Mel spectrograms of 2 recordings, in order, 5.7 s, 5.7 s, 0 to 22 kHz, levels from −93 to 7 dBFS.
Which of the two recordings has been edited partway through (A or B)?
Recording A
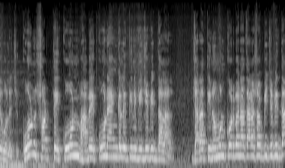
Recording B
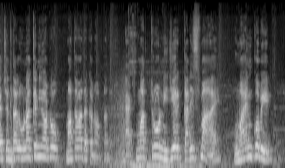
B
